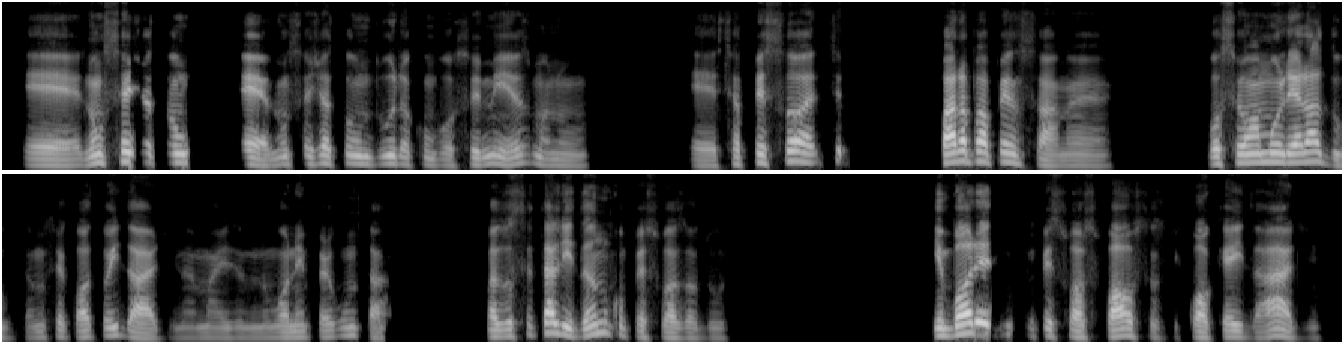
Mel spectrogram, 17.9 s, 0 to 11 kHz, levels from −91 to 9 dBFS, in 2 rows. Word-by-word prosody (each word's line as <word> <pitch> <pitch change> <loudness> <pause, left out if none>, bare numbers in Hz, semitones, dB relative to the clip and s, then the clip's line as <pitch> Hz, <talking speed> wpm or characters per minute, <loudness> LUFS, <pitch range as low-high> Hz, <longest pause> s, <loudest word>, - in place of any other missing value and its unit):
É, 115 -2 -1
não 150 +7 +1
seja 185 +4 +1
tão 170 -1 0 0.4
é 135 -5 +3
não 130 +6 -8
seja 150 +2 -4
tão 150 -2 -3
dura 140 0 -4
com 125 -2 -14
você 115 +3 -8
mesma, 140 0 -5
não, 105 -3 -13 0.7
eh, 105 -1 -9
se 140 - -13
a - - -4
pessoa 170 +3 +2
te 395 - -12 0.6
para 175 +4 +8
pra 190 0 +5
pensar, 145 - -3
né, 105 -1 -13 0.6
você 145 +3 -2
é - - +6
uma 170 +1 +5
mulher 170 -1 +5
adulta, 110 - -1
não 110 - -15
sei 130 +2 -12
qual 120 +2 -4
a - - -15
tua 150 +5 -6
idade, 95 - -2
né, 100 +1 -23
mas 100 -1 -17
eu 100 - -19
não 100 +1 -17
vou 110 +1 -7
nem 115 +1 -7
perguntar. 125 -2 -11 0.7
Mas 125 -1 -2
você 130 +4 -7
está 180 +6 +5
lidando 165 +2 +1
com 165 - -12
pessoas 110 -4 -7
adultas. 100 -1 -17 1.4
Embora 175 +8 +8
existam 165 -6 0
pessoas 125 -5 -4
falsas 130 -4 +1
de - - -36
qualquer 115 +2 -2
idade, 110 -3 -3
130 Hz, 180 wpm, -23 LUFS, 110-155 Hz, 1.4 s, para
